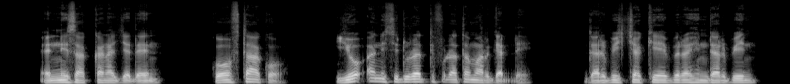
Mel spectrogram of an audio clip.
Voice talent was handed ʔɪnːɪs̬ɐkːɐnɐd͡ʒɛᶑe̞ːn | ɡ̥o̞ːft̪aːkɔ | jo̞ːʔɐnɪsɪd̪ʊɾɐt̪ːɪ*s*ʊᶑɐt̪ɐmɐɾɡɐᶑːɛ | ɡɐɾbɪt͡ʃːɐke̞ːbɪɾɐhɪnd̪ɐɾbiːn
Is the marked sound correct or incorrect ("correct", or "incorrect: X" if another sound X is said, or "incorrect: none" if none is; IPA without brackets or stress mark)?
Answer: incorrect: f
